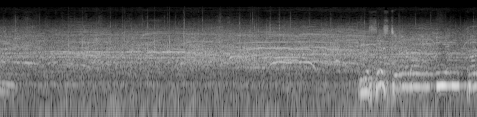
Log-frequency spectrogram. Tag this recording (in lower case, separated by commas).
speech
